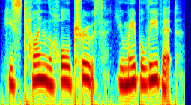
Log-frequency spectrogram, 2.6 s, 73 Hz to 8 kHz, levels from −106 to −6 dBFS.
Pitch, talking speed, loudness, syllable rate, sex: 205 Hz, 210 wpm, -14 LUFS, 5.8 syllables/s, female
